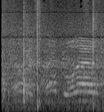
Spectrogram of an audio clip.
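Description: A football being kicked and bouncing on a hard court: three sharp thuds, the first about half a second in and the loudest, a second a quarter-second later, and a third near the end, with players calling out in between.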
